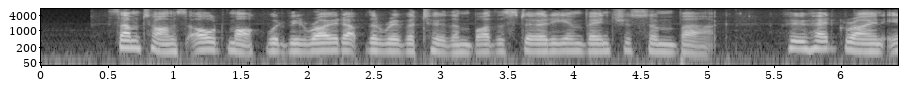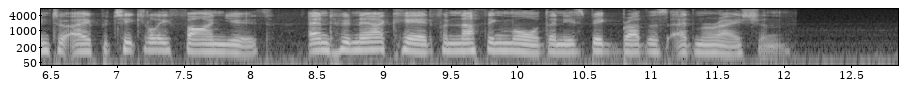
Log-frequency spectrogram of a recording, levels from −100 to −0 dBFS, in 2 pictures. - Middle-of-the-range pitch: Yes, medium, 150 Hz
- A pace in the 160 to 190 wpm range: Yes, average, 175 wpm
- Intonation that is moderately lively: No, narrow, 2.2 semitones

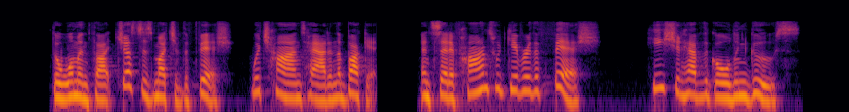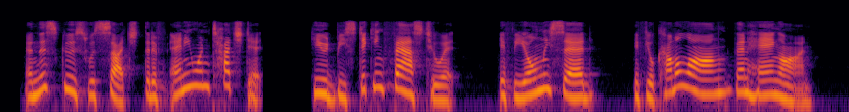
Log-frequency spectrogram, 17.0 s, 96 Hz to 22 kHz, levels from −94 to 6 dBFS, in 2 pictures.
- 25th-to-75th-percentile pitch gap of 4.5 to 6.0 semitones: Yes, wide, 5.4 semitones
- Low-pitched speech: No, high, 220 Hz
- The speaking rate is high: Yes, fast, 210 wpm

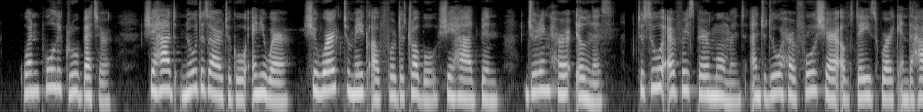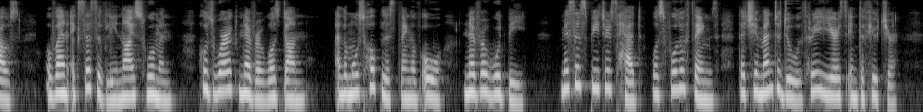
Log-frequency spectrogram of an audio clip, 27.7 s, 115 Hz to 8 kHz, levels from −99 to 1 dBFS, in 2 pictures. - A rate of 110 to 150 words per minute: No, average, 170 wpm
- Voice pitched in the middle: No, high, 220 Hz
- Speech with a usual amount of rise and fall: Yes, average, 4.3 semitones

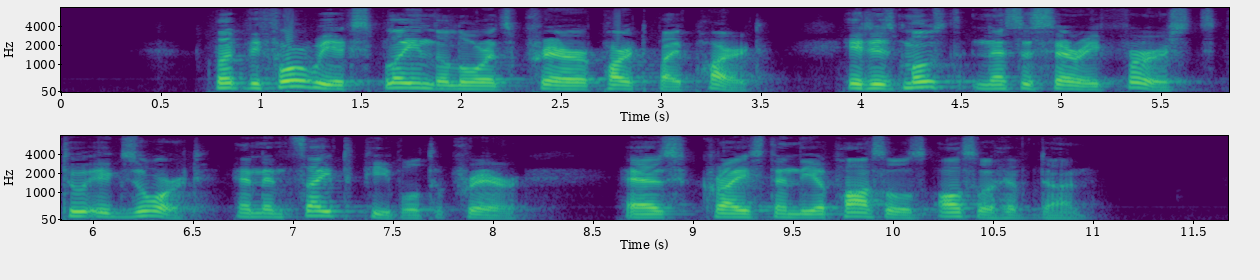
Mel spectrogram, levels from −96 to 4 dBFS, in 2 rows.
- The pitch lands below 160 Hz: Yes, low, 135 Hz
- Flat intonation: No, wide, 5.5 semitones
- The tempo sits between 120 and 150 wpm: No, average, 160 wpm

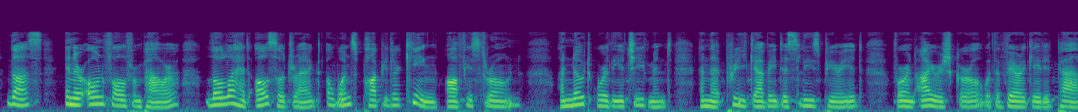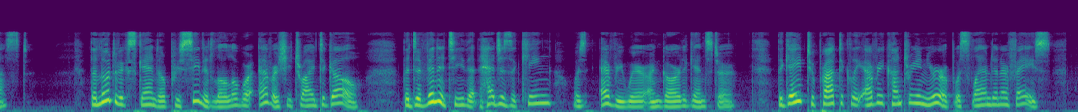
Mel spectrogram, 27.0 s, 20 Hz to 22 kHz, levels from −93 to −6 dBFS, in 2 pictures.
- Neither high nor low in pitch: Yes, medium, 175 Hz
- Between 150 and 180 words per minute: Yes, average, 160 wpm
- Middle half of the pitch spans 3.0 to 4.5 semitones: No, average, 5.2 semitones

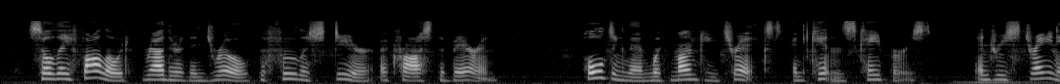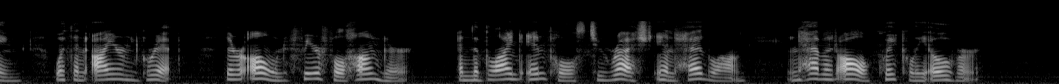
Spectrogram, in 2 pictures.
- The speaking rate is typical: No, slow, 125 wpm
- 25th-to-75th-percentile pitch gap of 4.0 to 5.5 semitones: Yes, average, 5.0 semitones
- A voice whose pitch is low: No, high, 205 Hz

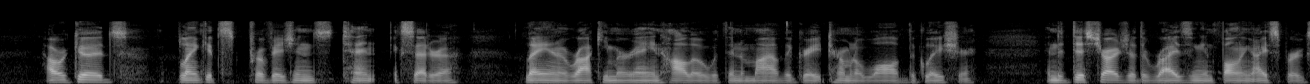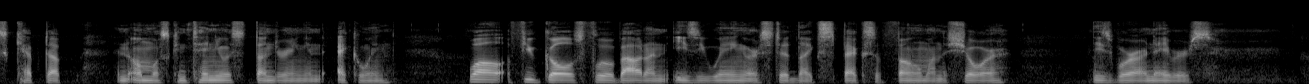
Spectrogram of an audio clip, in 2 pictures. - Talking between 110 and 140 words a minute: Yes, slow, 135 wpm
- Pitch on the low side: Yes, very low, 90 Hz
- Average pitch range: No, narrow, 1.4 semitones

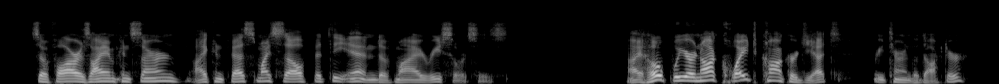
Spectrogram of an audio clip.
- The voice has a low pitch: Yes, low, 130 Hz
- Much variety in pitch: Yes, wide, 5.9 semitones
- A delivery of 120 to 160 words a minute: Yes, average, 155 wpm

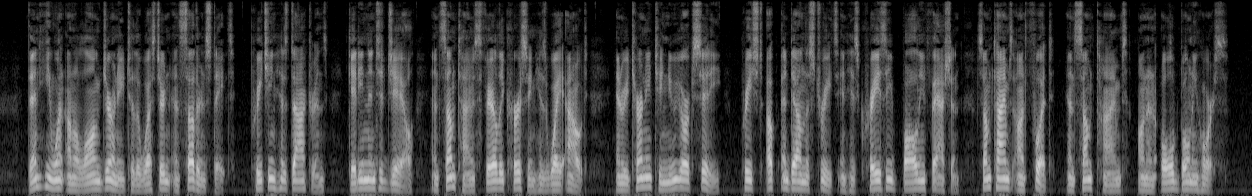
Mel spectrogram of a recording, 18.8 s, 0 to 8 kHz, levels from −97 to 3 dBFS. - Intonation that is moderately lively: Yes, average, 4.1 semitones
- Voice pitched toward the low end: Yes, low, 115 Hz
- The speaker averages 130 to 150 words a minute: No, average, 170 wpm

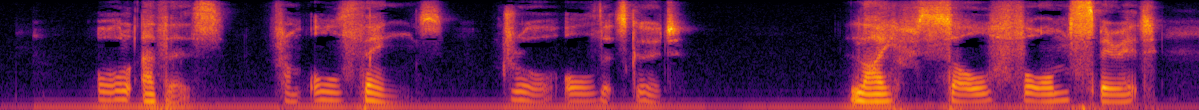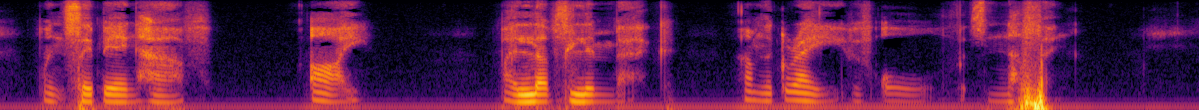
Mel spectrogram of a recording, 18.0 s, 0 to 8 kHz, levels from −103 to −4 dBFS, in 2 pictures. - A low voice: No, medium, 155 Hz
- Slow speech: Yes, slow, 95 wpm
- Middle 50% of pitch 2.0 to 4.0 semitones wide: Yes, average, 2.9 semitones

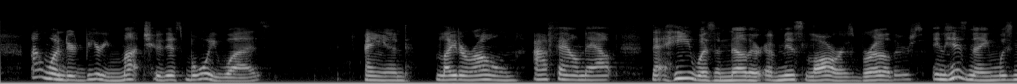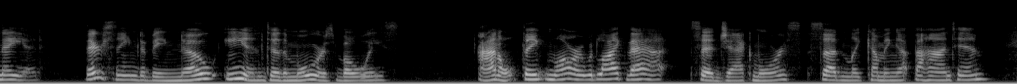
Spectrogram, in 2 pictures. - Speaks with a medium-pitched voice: No, high, 200 Hz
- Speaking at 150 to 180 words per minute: Yes, average, 155 wpm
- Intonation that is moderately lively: Yes, average, 3.2 semitones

